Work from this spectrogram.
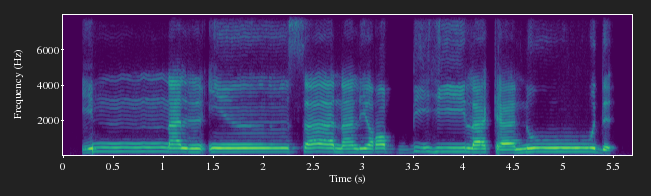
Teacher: Itu kalau kita teoritis berarti inna di sini nahannya lebih lama daripada al-insan. Kenapa? Karena yang satu musyaddad akmal, yang satu kamilah. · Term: gunnah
